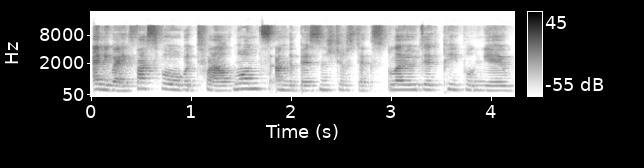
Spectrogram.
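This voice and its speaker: A Merseyside accent in a bright, sharp tone, with fairly even intonation at a moderate pace. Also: woman. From Merseyside, England (Wirral). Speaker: franchise business owner and consultant. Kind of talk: podcast interview.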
